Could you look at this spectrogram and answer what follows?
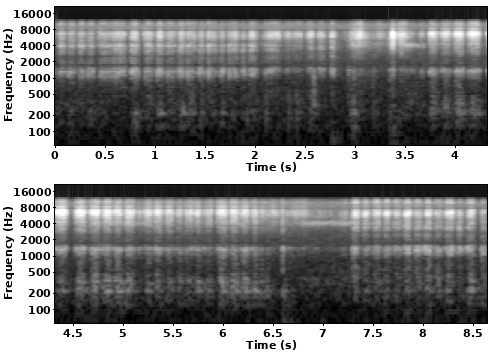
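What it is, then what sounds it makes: Pencil hatching on a paper stack. A pencil scratches quick hatching lines across a drawing on a stack of white paper resting on a wooden table. The strokes make a fast, steady run of bright, dry scratches with almost no low end, easing briefly near the seventh second before picking up again.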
